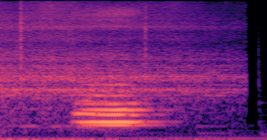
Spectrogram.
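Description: A train hums along the tracks with a soft, brief rumbling drone. A tonal swell rises in the middle, then fades away after about a second.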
